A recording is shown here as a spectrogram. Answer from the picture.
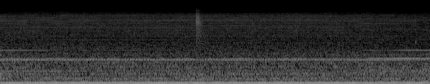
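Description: Variable-speed pool filter pump running with a steady hum and a thin, constant high whine, just after being turned down to a lower speed.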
